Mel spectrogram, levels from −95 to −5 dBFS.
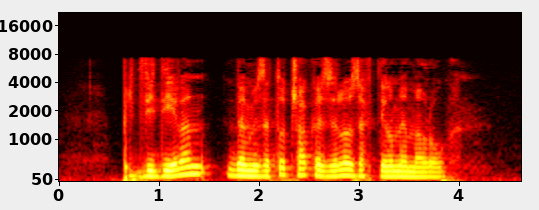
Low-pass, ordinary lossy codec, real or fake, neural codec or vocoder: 7.2 kHz; none; fake; codec, 24 kHz, 0.9 kbps, WavTokenizer, medium speech release version 1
